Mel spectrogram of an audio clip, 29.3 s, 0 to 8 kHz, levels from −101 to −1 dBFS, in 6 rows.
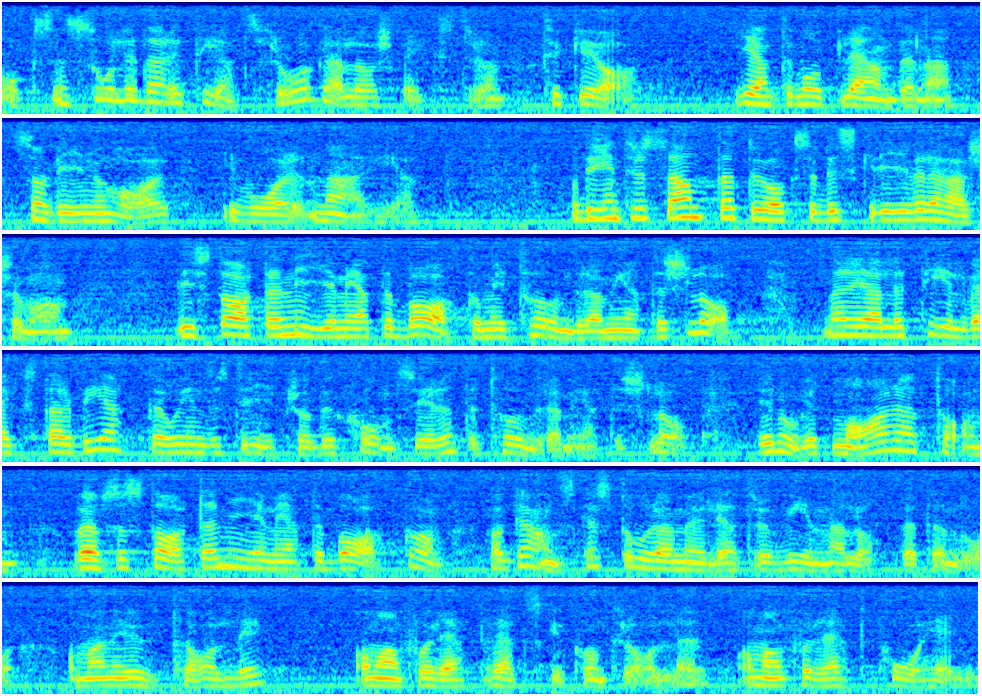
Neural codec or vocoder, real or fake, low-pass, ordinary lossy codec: vocoder, 44.1 kHz, 128 mel bands, Pupu-Vocoder; fake; 7.2 kHz; none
